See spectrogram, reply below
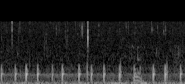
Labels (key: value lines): label: biophony, knock croak
recorder: SoundTrap 300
